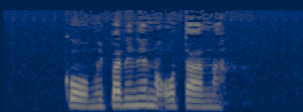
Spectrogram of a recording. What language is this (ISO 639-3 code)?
var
